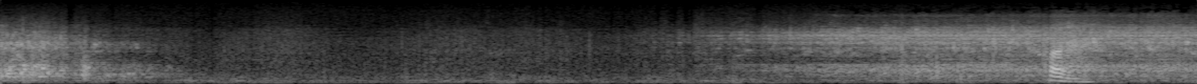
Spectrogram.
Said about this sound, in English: There's no sun, only this rain.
